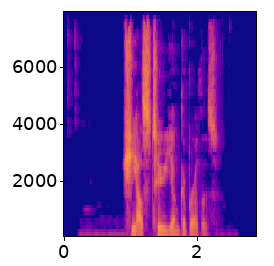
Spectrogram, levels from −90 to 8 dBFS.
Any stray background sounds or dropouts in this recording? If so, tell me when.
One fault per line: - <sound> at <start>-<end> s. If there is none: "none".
none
